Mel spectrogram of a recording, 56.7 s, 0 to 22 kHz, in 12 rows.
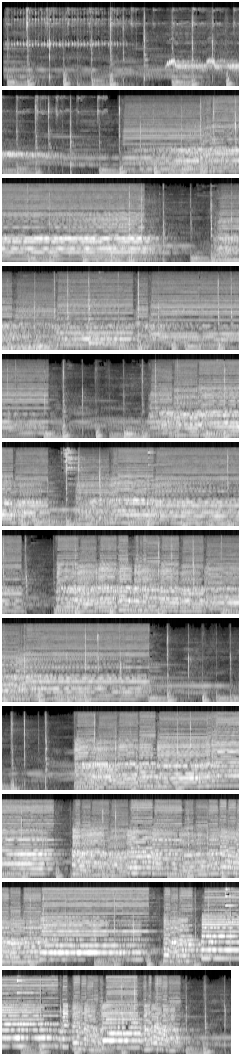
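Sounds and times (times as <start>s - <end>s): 
tabla: 0.0s - 56.7s
harmonium: 5.7s - 56.7s.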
